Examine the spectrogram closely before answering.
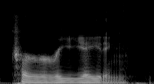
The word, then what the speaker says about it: creating: after the r Curry so hold on to the arc and then when you're finished with it then actually push it out of your mouth creating re re re-creating do this in slow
